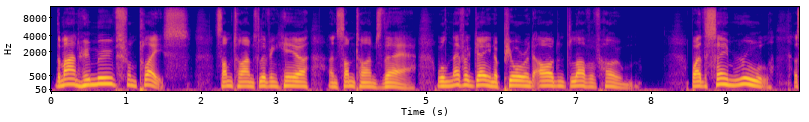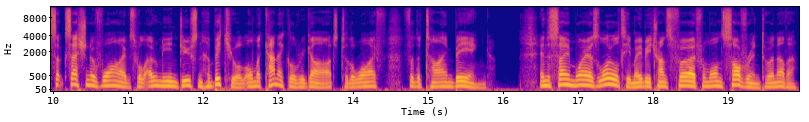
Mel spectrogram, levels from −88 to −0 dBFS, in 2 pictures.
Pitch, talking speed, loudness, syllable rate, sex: 135 Hz, 175 wpm, -18 LUFS, 5.3 syllables/s, male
